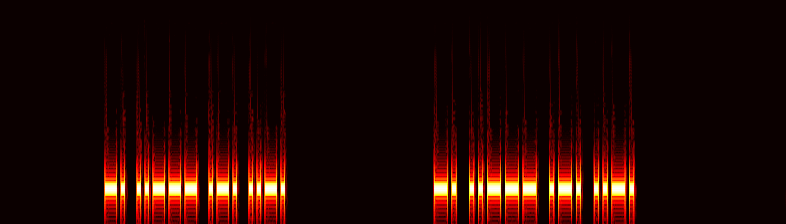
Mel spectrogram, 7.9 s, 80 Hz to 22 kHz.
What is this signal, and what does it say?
Morse code, heard as a keyed tone, about 28 wpm, 700 Hz. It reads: N2RF N2RF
